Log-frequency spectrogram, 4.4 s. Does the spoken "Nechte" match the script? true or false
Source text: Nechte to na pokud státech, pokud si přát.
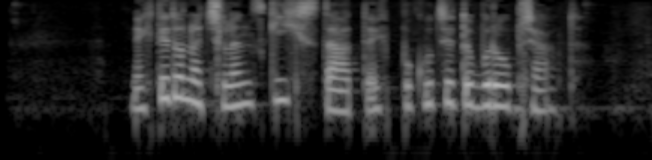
true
